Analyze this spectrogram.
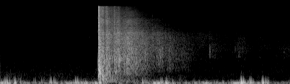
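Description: A rifle fires a single loud shot that echoes outdoors.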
